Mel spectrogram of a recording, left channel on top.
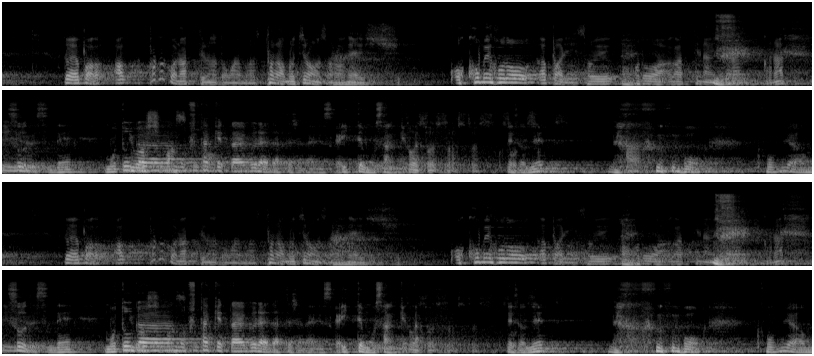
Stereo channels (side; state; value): both; normal; correlation 0.87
